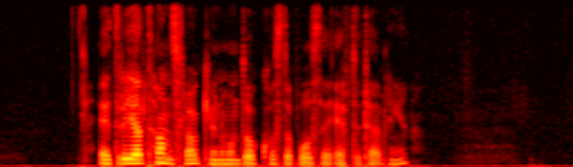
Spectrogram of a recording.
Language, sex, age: Swedish, female, 20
